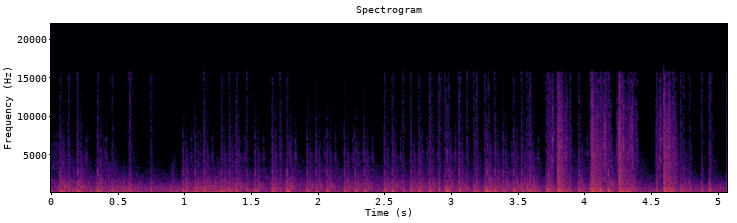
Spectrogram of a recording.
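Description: Rapid bursts of gunfire in the video game Arma 3 crackle nonstop, dense automatic fire mixed with single shots, loud and close.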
